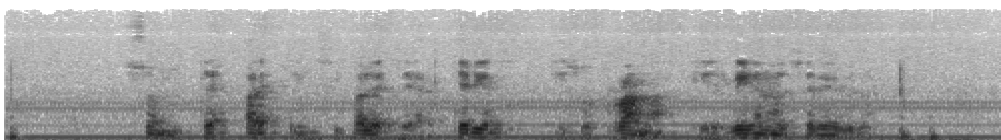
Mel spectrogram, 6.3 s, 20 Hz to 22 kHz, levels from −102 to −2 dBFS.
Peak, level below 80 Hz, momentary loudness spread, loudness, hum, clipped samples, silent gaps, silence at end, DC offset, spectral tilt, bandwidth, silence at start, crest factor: -2 dBFS; -40 dBFS; 15 LU; -22 LUFS; none; under 0.1%; none; 0 s; under 0.1%; -7.5 dB/octave; 16.5 kHz; 0.05 s; 20 dB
